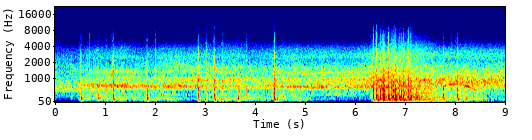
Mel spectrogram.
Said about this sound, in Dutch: Ja, Messi, emotioneel, de bondscoach in tranen, kinderen op het veld, publiek helemaal uitzinnig.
